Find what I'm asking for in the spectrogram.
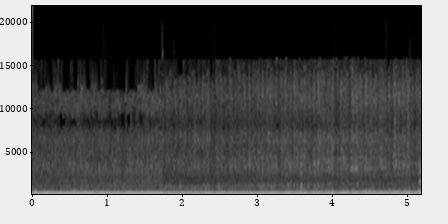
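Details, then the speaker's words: Cammed 3V Mustang (2005-10), 75,000 miles, custom tune, idle raised to about 1040-1090 rpm: deep lumpy loping idle, two to three beats a second; cam chop still present, idle needs raising further. "Chop is going away. It's slowly going away. There it is."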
